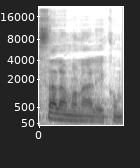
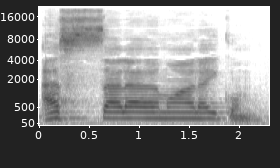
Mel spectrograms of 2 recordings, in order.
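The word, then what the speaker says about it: السلام عليكم: alum nonam alum shams on dit lettre solaire assalam al mais le on la prononce pas on l'écrit mais on la prononce pas il faut pas dire salam alkou il faut dire assalam alou assam alumahmatah on commence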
